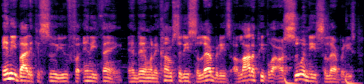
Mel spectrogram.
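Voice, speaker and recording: A man's voice: lowish voice, lively intonation, fast, faint music behind. A man hosting a reaction show, giving casual, slangy commentary and repeating phrases for emphasis.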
